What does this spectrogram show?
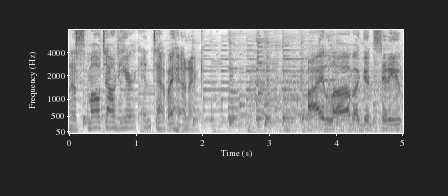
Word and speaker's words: Tappahannock: Tappahannock, did I say it right?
